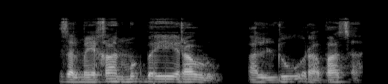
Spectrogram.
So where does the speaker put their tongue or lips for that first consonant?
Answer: tongue tip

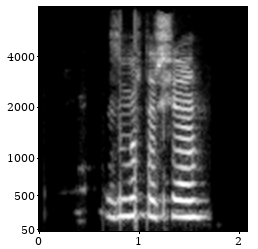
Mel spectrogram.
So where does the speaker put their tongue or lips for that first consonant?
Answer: tongue tip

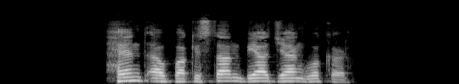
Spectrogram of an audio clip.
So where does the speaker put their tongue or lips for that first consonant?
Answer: throat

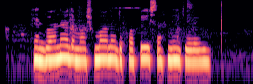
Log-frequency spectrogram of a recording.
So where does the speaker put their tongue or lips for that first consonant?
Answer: throat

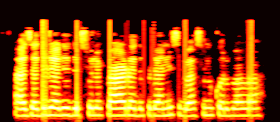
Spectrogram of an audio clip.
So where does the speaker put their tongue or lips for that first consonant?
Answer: tongue tip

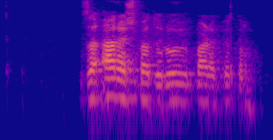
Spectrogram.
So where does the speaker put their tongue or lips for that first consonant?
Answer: tongue tip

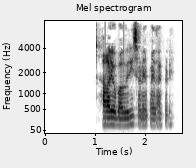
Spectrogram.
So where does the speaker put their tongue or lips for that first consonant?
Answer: throat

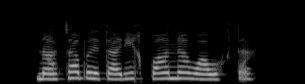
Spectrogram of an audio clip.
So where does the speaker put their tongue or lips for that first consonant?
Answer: tongue tip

